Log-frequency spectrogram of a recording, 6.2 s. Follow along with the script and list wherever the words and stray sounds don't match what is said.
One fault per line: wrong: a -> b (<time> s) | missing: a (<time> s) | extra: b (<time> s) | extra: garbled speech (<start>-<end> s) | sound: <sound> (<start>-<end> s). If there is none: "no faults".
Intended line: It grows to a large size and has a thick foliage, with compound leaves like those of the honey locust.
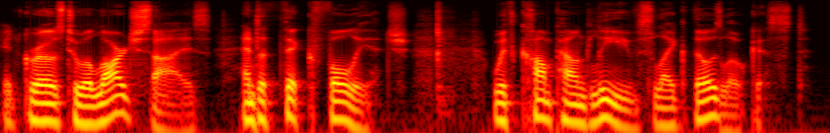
missing: has (2.0 s)
sound: thud (3.3-3.4 s)
missing: of the honey (5.4 s)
